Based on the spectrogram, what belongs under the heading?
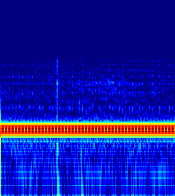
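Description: A steady, unbroken telephone ringback tone hums at a single pitch on a phone line while an outgoing call rings, holding level without pauses, clear and moderately loud with no voices.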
